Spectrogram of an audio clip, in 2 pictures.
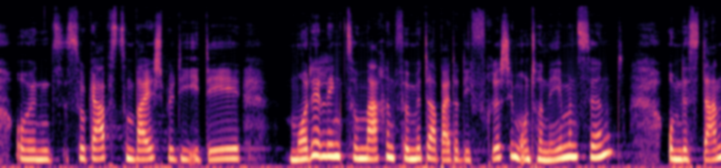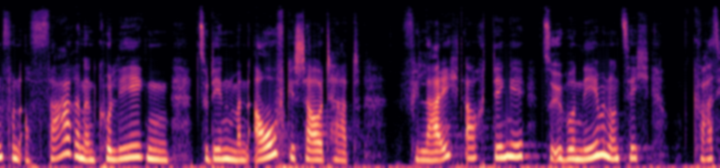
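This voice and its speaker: Speaking in a plain, everyday voice, a woman with a fairly high pitch talks at a moderate pace with ordinary pitch variation on a very clean recording with a silent background. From southern Germany. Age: 30s. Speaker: coach and trainer. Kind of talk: interview.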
